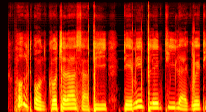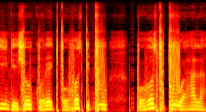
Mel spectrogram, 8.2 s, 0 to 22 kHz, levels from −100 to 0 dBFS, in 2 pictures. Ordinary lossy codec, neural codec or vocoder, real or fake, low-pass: none; none; real; 19.8 kHz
